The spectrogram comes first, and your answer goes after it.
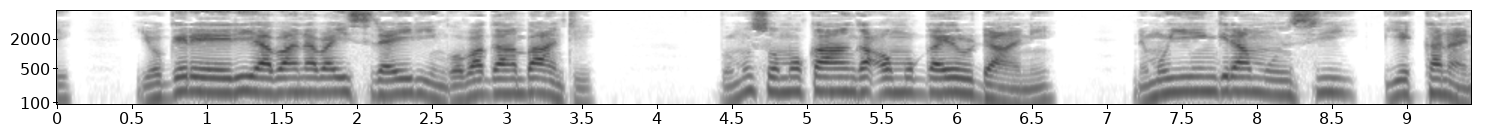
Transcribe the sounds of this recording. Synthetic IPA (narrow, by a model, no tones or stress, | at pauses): jo̞ɡe̞ɾe̞ːɾiaβaːnaβajisiɾaiɾiŋɡo̞ːβaɡaːmbaːnti | βwemuso̞mo̞kaːŋɡaʔo̞muɡːajoɾuda̰ːni | nemujiːŋɡiɾamuːnsi | je̞kːanani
